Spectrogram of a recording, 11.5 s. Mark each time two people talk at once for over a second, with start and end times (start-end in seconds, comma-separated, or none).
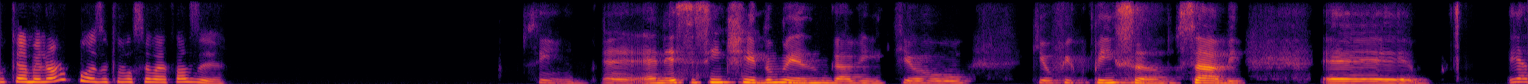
none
